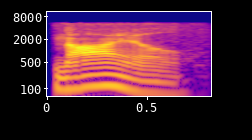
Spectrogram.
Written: Nile

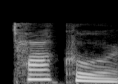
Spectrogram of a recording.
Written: Thakur

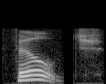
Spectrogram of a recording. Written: filch

